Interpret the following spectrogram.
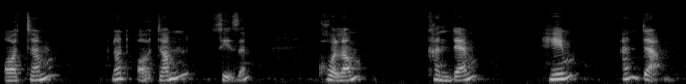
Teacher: this n sound is not pronounced okay if it comes after m at the end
